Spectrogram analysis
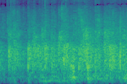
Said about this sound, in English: Don't hold your applause. You can applaud whenever you want.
